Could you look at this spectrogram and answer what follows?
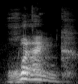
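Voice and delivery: loud imitated metallic clang; loud impact noise. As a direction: punch out the sound of a blow. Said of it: "you just hear a loud".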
